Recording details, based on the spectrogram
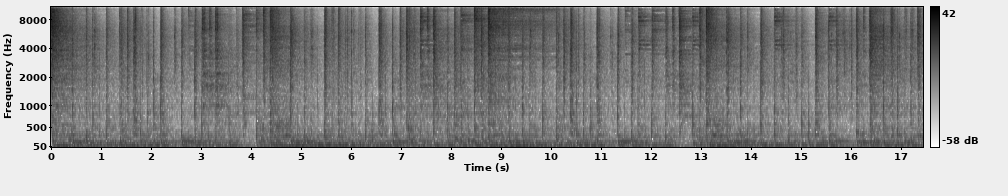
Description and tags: Action Percussion Ensemble 1 The Division (110 BPM)
Action Percussion Ensemble Inspired from The Video Game "Tom Clancy's The Division".
loop, action-percussion, drums, percussion-loop, 110-bpm, hollywood, rhythmic, cinematic-percussion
